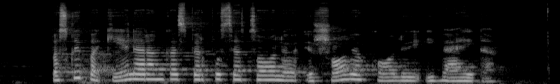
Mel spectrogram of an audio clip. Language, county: Lithuanian, Vilnius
